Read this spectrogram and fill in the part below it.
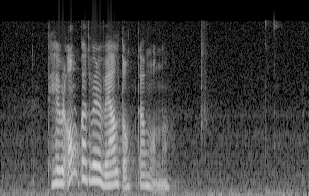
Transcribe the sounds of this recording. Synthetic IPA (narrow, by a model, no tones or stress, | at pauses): t̪ʰehɛːʋəɾʔɔwŋkat̪ʋeːɾɪʋɛːld̪ɔm̥t̪aʋmɔ̰nːə̰n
